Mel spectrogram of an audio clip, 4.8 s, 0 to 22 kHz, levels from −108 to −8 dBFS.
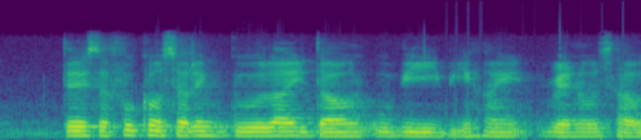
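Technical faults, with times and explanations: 3.25–4.69 s, repeated stalls (stutter): late packets emptied the jitter buffer 17 times, and each brief gap was filled by continuing the sound, so speech drags and stutters without any dropout.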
